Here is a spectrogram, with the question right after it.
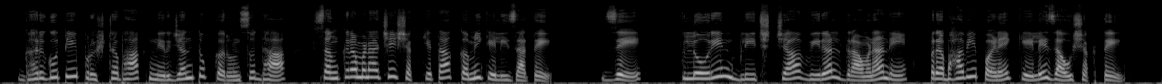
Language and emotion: Marathi, neutral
